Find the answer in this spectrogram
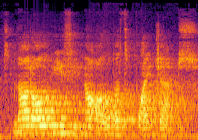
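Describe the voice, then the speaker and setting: A woman's voice: medium pitch, little pitch movement, moderate pace, a bit bright, slight background noise. A woman master sergeant giving an earnest, wry speech at her own promotion ceremony. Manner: earnest, wry, emotional at times. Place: large indoor hall. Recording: echoey hall, mic far off.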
